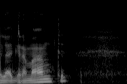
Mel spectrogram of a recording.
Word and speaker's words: la Gramante: domaine de la gramante alors prononciation en italien de la gramante euh 5 hectares2 officiellement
